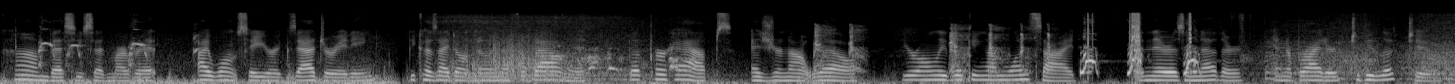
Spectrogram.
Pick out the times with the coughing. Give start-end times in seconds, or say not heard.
8.1-10.6.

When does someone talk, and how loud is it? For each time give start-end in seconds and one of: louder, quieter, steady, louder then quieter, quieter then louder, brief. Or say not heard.
0.1-14.4 steady.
